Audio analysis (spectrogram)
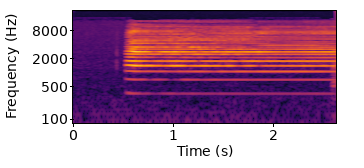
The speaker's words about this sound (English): That's a fog horn. That's so long. It's like a ship horn, dude.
